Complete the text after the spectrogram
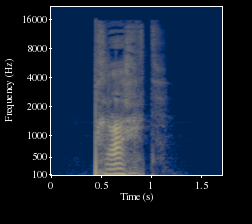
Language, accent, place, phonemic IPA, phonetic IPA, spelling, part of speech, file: German, Germany, Berlin, /praxt/, [pʰʁ̥äχtʰ], Pracht, noun / proper noun, De-Pracht.ogg
- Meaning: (noun) splendor, resplendence, magnificence, pomp; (proper noun) a municipality in northern Rhineland-Palatinate, Germany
